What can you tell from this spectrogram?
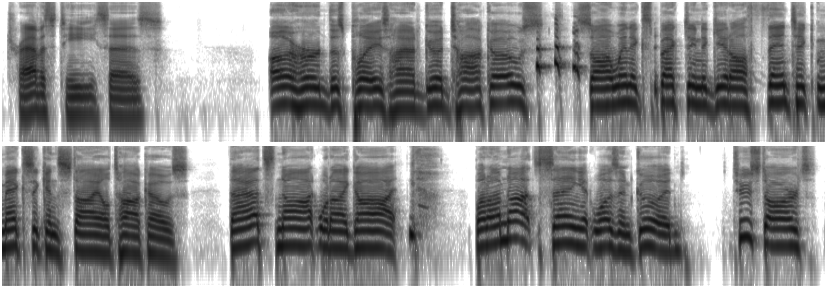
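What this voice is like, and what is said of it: Reading in a funny voice. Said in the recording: “read this next bad review in a funny voice”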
